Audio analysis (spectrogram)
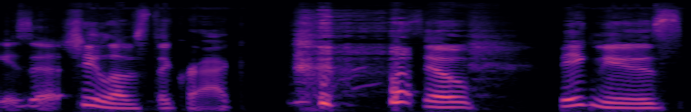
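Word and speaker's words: craic: And I always thought the word was crack. It's spelled like C-R-A-I-C. They had to explain it to us there. Until we were in Dublin and they were like, it's crack. Get your crack on.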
